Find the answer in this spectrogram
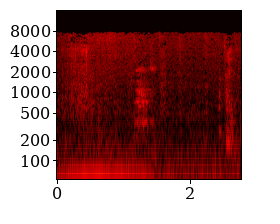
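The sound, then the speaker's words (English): A dog barks faintly, a few muffled yaps over a low background hum with no talking. “Do you need to sort the dog?”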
